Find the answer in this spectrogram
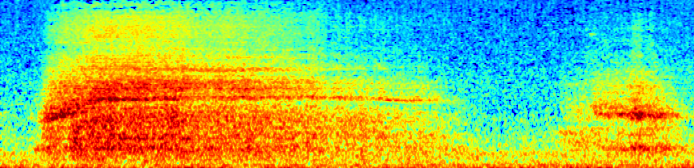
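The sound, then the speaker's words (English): A slow breath is blown out in a long, soft, airy rush lasting a few seconds, followed by a second, shorter exhale. It is quiet and heard alone, with no voices. “And I'm going to erase the contours of your room with my breath. I'm going to blur out with each breath the contours of your room.”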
